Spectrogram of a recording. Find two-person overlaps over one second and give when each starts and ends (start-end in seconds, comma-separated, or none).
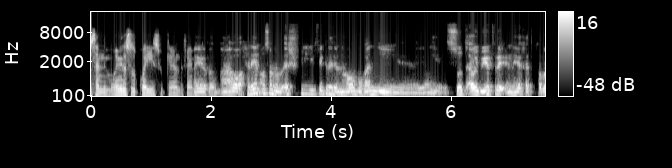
none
